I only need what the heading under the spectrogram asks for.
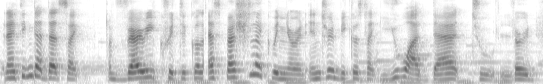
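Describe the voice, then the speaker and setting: A woman's voice: mid-range voice, fast, a bit bright, faint music behind. A young woman talking casually to camera about her work experience, filling her speech with "like" and "um". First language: not French. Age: young adult. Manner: chatty, many "like" fillers. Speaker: vlogger.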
